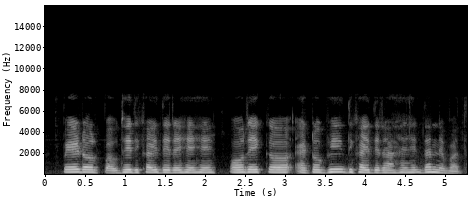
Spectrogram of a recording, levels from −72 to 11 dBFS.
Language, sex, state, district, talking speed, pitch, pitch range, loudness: Hindi, female, Jharkhand, Jamtara, 180 wpm, 220 Hz, 215-230 Hz, -16 LUFS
